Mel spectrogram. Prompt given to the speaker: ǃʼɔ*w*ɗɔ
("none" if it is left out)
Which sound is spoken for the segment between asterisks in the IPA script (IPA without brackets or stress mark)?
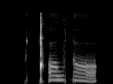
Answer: w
